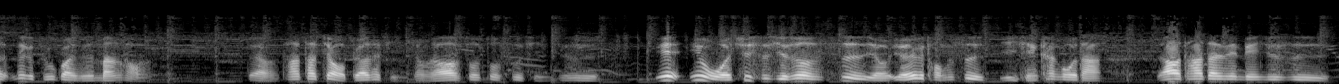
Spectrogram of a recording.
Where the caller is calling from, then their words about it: Taipei, Taiwan; 我是台北的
